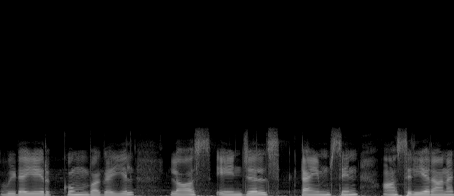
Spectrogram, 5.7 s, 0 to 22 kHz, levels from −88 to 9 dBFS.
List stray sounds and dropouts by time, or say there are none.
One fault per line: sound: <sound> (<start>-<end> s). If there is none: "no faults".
no faults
